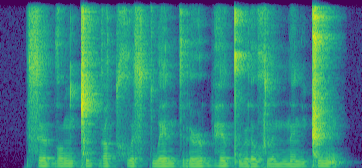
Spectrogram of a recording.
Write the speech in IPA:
s ɜ d̪ ɔ ŋ ǀ u ɡʷ ɜ tˤ xʷ ɜ s t w ɛ n t r ə˞ bʱ ɛ kʷʼ ə˞ ɾ ʌ xʷ ɾ ɜ n n̪ ɛ̃ n ǁ ũ

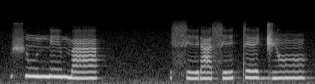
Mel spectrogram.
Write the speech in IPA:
ʃ ũ˦ n e˦ m a˧ | s e˨ ɾ a˨ s e˨˦ t ɛ˧ d͡ʒ ɔ̃˧

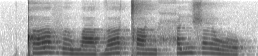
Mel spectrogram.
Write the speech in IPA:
ǃ ɐ v ə w a d ɐ ǀ a ŋ ħ i ʒ ʕ o

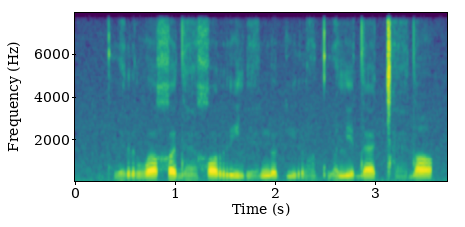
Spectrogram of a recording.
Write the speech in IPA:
kʷʰ ɛ̤˧ r v ʌ˧ χ ə˥˨ d æ̤˧˩ χ ɔ˧ r i˧˩ lʲ ɾ ɛ̤˨˩˦ ŋ ə˧˩ k i˧˩ r ɑ̤˧˩ kʷʼ ɑ̤˧ lʲ ɛ˧ d æ˧˩ ǀʰ æ̤˨˩˦ d ɑ˥˨

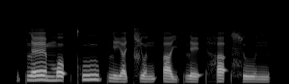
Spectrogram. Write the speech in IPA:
p l ɛː˥˩ m ɔ˥˩ ʔ kʰ uː˥˩ p l i˩˦ a̯ t͡ɕ o˩˦ n ʔ a˨˩ j p l e˨˩ ʔ h a˦˥ ʔ s u˧ n

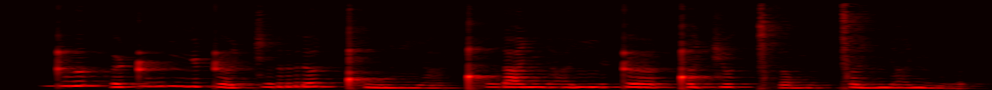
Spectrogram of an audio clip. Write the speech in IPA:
ɖʱ ə˦ h ə˨˦ ɖʱ ṳ˦ ɲ ə˦ ʈ œ˨ c ə̤˦ r ə˦ ǃʰ u˨ ʎ a̤˨ ǃʰ ə̤˦ ɾ a˦ ɲ a̤˦ ʎ ə̤˦ ʈ œ˦˨ ǃ ə˦ c ɵ˦ ǀʰ ə˨ m ə̤˨ ǀ ə˦˨ ɲ a̤˦ ɲ ə̤˨

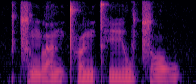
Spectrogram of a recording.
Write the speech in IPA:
t͡s ʊ˨˩ ŋ l ɐ˨˧ n t̪ʰ ɵ˥ n t̪ʰ iː˥ w t͡s o˧ w

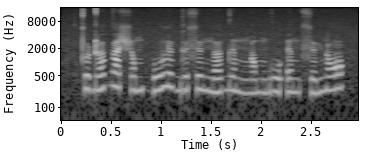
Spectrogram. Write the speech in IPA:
t u ɖ œ ɡ a ʃ ɔ m h u l y ɡ y s y n̪ œ d̪ e m ŋ ɑ m ɡ u ʔ e m s y m ɳ ɔ

